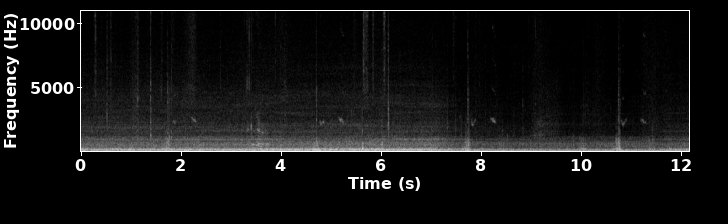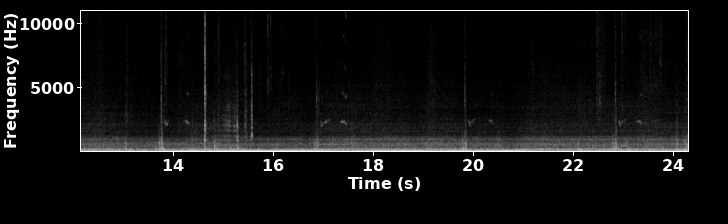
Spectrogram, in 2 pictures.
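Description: A car pulls away on a mock driving test in the rain, its engine a steady low rumble inside the cabin with rain and road noise, rising briefly in loudness partway through; no talking.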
